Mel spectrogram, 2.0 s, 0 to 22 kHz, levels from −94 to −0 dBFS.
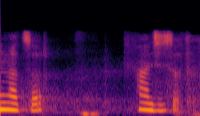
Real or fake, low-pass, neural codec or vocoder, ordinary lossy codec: fake; 7.2 kHz; codec, 16 kHz in and 24 kHz out, 0.9 kbps, LongCat-Audio-Codec, four codebook decoder; none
